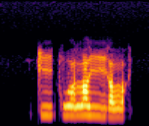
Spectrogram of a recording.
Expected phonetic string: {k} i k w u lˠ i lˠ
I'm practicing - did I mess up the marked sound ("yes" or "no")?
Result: no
